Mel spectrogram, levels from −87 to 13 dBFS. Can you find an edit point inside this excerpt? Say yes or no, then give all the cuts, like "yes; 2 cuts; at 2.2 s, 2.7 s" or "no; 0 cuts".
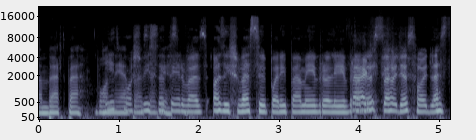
yes; 1 cut; at 3.9 s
